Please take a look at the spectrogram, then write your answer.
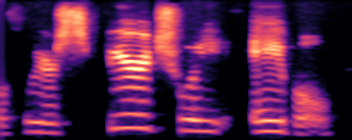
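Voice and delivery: ordinary talk

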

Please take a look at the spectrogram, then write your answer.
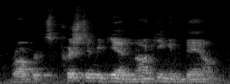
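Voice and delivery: ordinary delivery, nothing marked

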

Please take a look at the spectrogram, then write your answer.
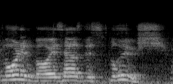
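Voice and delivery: high, bright folksy greeting, slowed; cheerful old-timer greeting. Pretend. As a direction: hail the boys like a chipper old man. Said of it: "if someone is like".

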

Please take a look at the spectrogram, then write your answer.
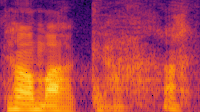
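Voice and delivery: usual speaking voice

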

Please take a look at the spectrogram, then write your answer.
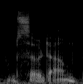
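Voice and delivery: unvoiced, breathy self-scold; under-breath self-mockery; whispered aside. Real, not acted. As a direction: whisper it to yourself. Muttered self remark.

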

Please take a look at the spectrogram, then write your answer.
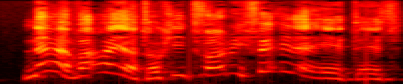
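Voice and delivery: high, loud protest; pleading panic. Acted. Accused girl begs the children to wait, high and loud.

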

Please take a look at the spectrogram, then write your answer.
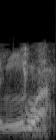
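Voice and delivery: demonstrated "mwah"; kiss sound. Shown as a demonstration. Showing his wife the chirped kiss, quick smack. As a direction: re-enact a quick phone kiss. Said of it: "You don't be hearing the kisses?".

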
